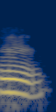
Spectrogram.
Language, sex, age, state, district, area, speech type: Telugu, male, 60+, Andhra Pradesh, Guntur, urban, conversation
